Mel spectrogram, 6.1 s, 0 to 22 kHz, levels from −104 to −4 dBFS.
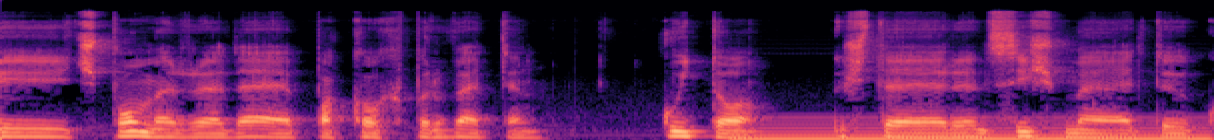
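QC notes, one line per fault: throughout: low-delay AAC compression, plainly audible; grainy, rough speech with noise between harmonics and a synthetic top band, likely short AAC-ELD frames at roughly 32 kbps.
3.61 s to end: mains hum, a steady 50 Hz tone with low harmonics, strong and only slightly below the speech, from power line coupling such as a ground loop.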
